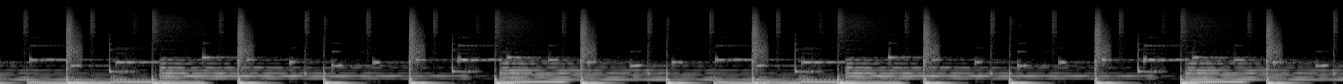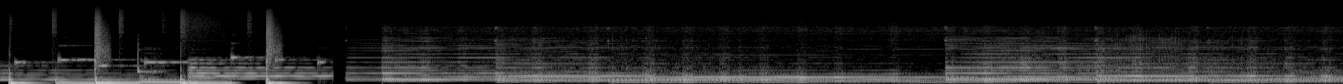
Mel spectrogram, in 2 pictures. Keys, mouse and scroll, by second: 5.8 shift+click, 6.6 shift+click, 6.8 ctrl+g, 7.9 ctrl+a, 11.1 ctrl+d, 23.7-26.8 typing, 24.8 Caps_Lock.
